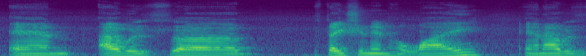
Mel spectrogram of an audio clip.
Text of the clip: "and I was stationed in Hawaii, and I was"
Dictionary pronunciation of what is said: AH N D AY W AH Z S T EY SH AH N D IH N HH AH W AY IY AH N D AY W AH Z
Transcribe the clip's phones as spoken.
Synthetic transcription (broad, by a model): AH N AY W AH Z S T EY SH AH N IH N HH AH W AY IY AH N AY W AH Z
